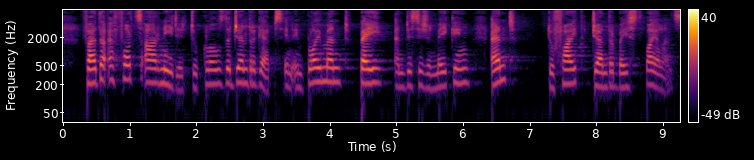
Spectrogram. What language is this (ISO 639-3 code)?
eng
